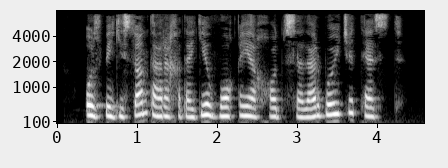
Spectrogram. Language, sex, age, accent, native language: Uzbek, female, 18-24, Farg'ona, Uzbek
